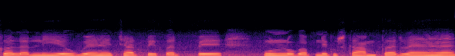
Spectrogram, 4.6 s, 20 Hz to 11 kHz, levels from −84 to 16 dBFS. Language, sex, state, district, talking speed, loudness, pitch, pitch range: Hindi, female, Uttar Pradesh, Varanasi, 195 wpm, -13 LUFS, 255 Hz, 250-260 Hz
